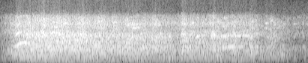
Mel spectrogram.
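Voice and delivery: high unvoiced burst of laughter; real laughter at Don's joke. Real, not acted. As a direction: crack up at the joke.

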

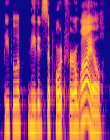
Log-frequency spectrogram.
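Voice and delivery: ordinary delivery

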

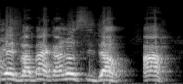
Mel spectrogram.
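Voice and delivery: loud, high-pitched desperate protest; panicked pleading. Acted. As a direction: cry out in desperate refusal. Panicked refusal to sit before prophet.

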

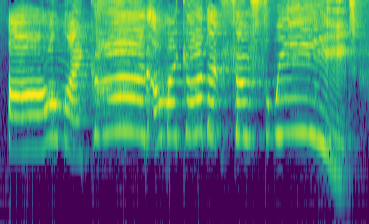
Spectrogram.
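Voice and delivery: very high, loud, slow squeal; touched excited squeal. Real, not acted. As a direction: gush with delight. Touched by the extra copy.

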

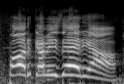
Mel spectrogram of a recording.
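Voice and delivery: loud, high, drawn-out outburst; real yell. Real, not acted. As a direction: yell the curse out, slow and full force. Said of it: "Eh, non urlare, eh?".

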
